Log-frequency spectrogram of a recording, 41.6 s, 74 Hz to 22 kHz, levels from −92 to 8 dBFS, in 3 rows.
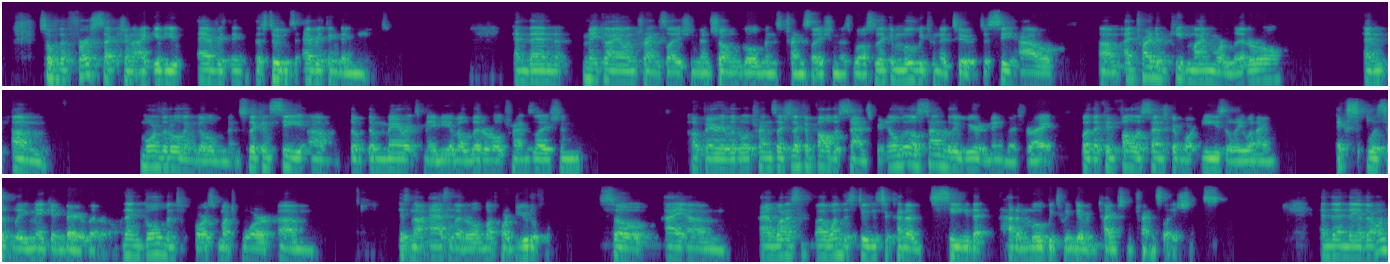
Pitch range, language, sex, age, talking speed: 100-120 Hz, English, male, 20-39, 200 wpm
